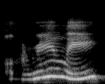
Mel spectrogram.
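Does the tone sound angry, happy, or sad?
happy. It is said in a happy, surprised tone.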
